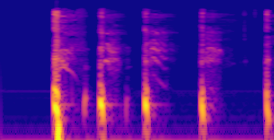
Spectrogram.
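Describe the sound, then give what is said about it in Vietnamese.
A man in his fifties coughs five times in a row, each harsh burst clearly separated by a short pause, with no talking. “Tiếng ho khụ khụ tới gần. Một người đàn ông độ tuổi ngũ tuần từ cửa bước ra.”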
